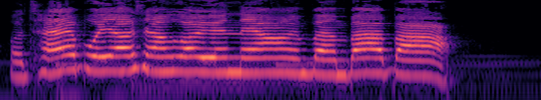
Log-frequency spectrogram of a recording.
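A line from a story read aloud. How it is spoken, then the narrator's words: Little bear crying out. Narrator (Chinese): 熊宝宝叫道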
